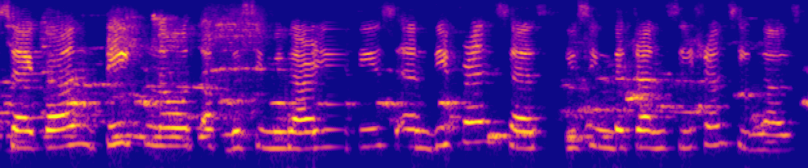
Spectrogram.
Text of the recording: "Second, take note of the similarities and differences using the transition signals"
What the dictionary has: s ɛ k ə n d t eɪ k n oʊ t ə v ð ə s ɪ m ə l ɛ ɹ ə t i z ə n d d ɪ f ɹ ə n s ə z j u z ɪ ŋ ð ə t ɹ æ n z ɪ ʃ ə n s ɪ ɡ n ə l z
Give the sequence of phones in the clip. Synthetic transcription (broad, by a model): s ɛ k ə n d t eɪ k n oʊ t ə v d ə s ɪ m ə l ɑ ɹ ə t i s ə n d d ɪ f ɹ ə n s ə s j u s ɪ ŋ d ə t ɹ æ n s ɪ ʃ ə n s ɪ ɡ n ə l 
